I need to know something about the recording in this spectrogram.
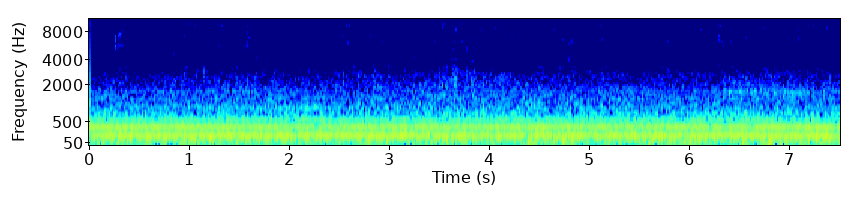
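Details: Loud steady running noise from a KitchenAid KDFM404KPS dishwasher: strong motor hum with a low buzz and fixed tones over soft water spray, louder than it should be; cause unclear.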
